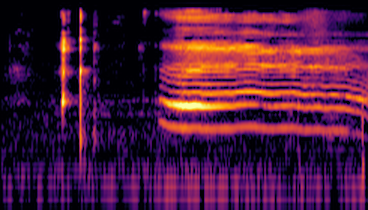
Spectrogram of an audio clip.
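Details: Two short, sharp hiccups from an infant, followed by a brief high-pitched wail.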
